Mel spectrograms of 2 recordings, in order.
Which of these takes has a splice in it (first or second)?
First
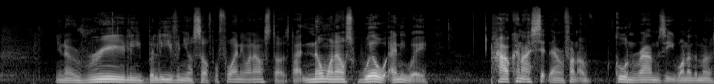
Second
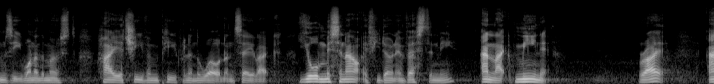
second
